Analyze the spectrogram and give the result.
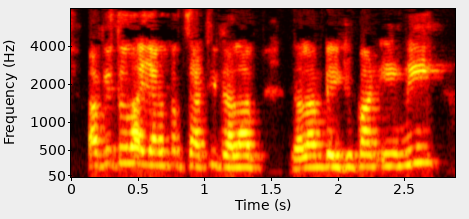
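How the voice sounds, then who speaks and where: A middle-aged man giving casual advice as a guest speaker, animated, laughing often and acting out the lines he quotes. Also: high-pitched, normal speed. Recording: dull lo-fi audio with faint hiss.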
